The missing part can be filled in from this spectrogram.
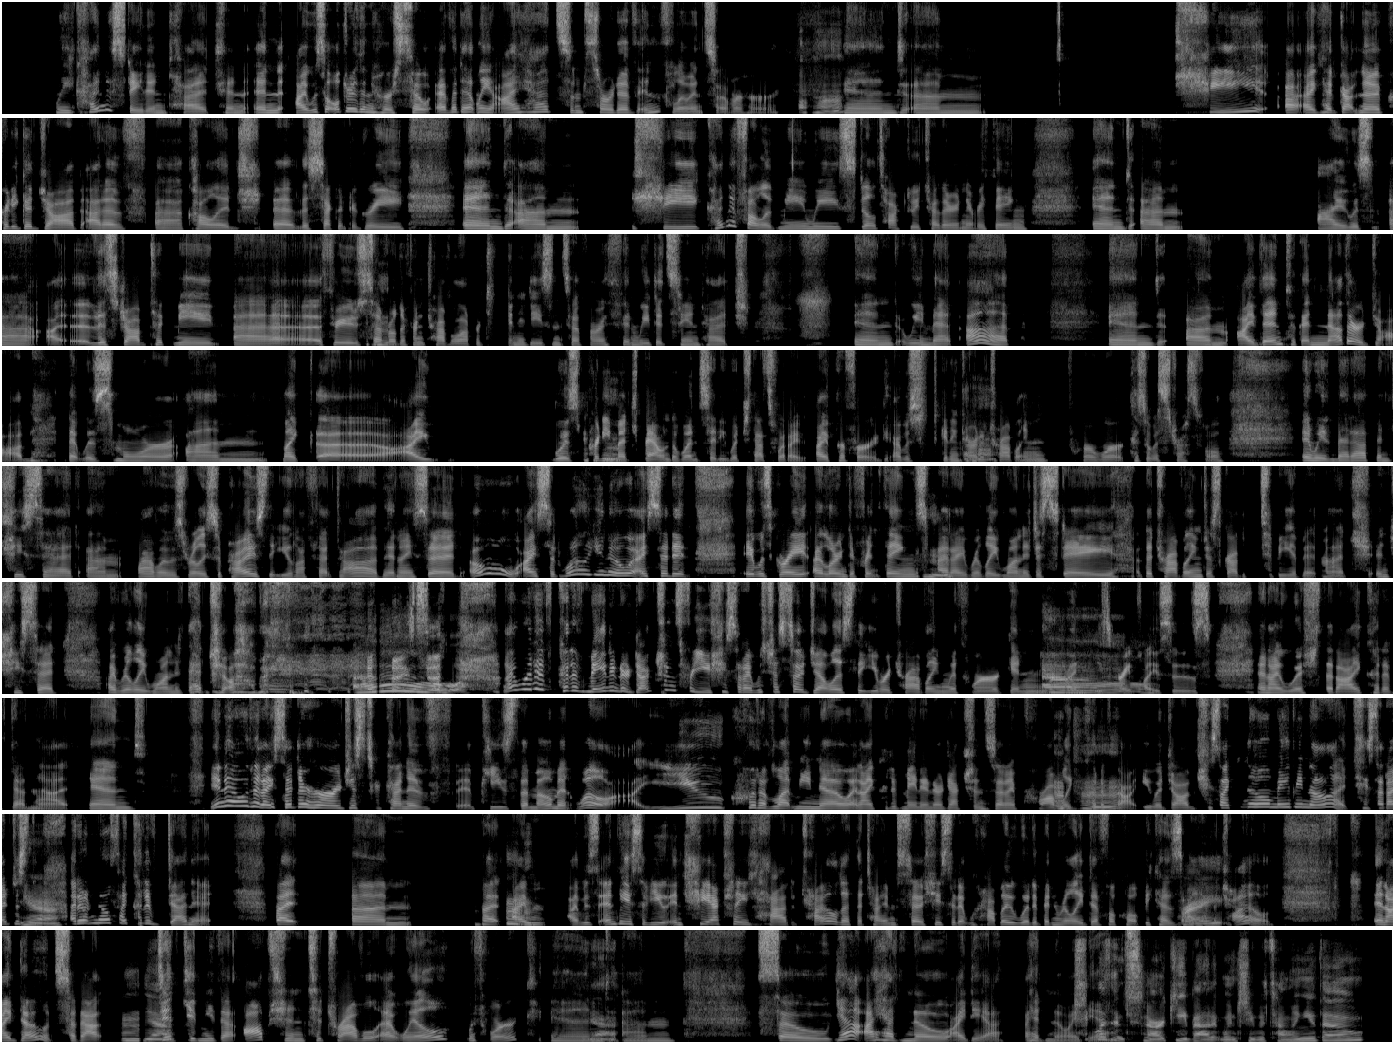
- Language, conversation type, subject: English, unstructured, How can one handle jealousy when friends get excited about something new?
- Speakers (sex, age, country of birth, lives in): female, 55-59, United States, United States; female, 60-64, United States, United States
- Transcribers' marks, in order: tsk; tapping; sniff; put-on voice: "Oh"; put-on voice: "Well, you know"; gasp; drawn out: "Oh"; laughing while speaking: "that job, I said"; put-on voice: "I would have could have made introductions for you"; drawn out: "Oh"; put-on voice: "No, maybe not"; put-on voice: "I don't know if I could've"; sniff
